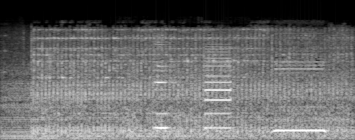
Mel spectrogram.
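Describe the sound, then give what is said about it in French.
A loud, continuous jackhammer pounds away at roadworks in Paris in rapid, steady bursts, with a few brief tonal whines rising over the hammering, and no one speaking. “On se dit juste c'est pas possible, car qui dit travaux dit voie bloquée, dit circulation restreinte, dit bouchon, klaxon”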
